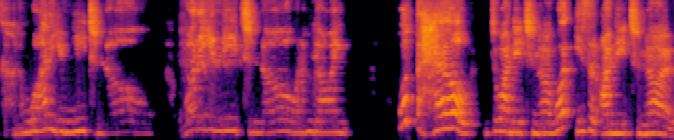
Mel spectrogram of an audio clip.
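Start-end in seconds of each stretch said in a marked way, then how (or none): 0.4-3.7 imitated American accent. Quoting a guy talking in his ears, imitating an American accent. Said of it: "he's got his American accent on".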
